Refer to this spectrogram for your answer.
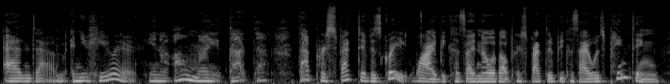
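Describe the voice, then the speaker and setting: In a casual interview, a middle-aged woman guest artist talks reflectively yet animatedly and briskly, her low voice carrying a breathy edge. She laughs a lot and leans on many fillers and restarts.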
